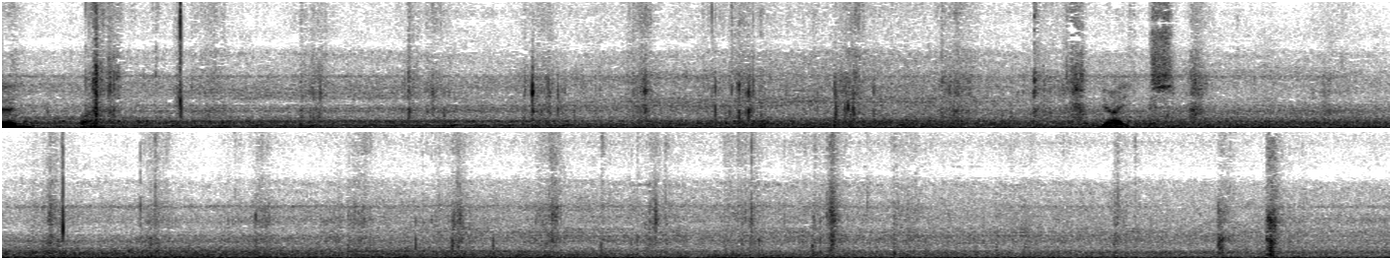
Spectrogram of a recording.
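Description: Footsteps crunch slowly on a gritty road.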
